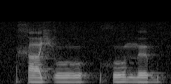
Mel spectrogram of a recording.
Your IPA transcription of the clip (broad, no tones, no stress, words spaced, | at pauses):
xaçoː | xo n̪əb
